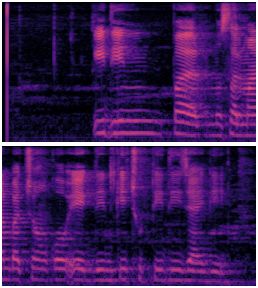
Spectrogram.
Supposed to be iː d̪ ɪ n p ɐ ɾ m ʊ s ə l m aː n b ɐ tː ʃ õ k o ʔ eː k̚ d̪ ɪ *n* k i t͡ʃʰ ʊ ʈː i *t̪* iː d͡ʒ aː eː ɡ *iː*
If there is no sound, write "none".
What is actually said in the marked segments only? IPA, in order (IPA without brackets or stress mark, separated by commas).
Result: n, d̪, iː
